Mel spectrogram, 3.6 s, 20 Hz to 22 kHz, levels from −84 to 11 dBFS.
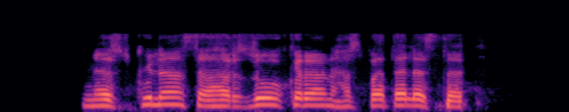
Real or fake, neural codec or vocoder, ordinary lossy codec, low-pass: fake; codec, 16 kHz, 4 kbps, X-Codec, HuBERT features, trained on general audio; Opus, 64 kbps; 7.2 kHz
